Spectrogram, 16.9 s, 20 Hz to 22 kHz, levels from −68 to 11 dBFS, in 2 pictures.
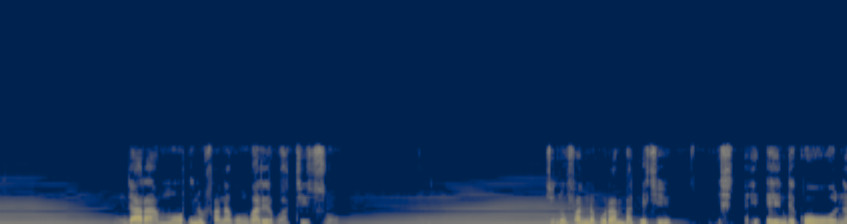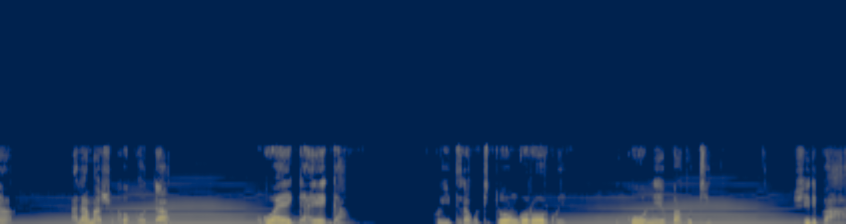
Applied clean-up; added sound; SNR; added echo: none; Wind instrument, woodwind instrument; 12 dB; none.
